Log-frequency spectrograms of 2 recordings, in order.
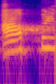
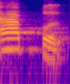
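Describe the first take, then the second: First: The first vowel is an open 'ah' sound. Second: The first vowel is a front 'eh' sound. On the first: The speaker calls it wrong. "നമ്മൾ ഒരിക്കലും ആപ്പിൾ എന്നല്ലല്ലോ പറയാ" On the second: The speaker calls it right. "എ എ അങ്ങനെ ഒരു സൗണ്ടാ വരാ"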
